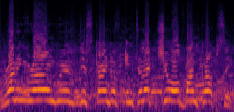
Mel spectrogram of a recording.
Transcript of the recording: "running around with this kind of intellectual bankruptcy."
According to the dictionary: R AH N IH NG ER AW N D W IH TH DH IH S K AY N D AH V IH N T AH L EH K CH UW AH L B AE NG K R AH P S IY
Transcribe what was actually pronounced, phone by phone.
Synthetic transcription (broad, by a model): R AH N IH NG ER AW N D W IH DH IH S K AY N D AH V IH N T AH L EH K CH UW AH L B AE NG K R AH P S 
